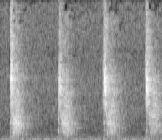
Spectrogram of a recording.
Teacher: that tongue tip is touching, right on the alveolar ridge behind those front teeth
